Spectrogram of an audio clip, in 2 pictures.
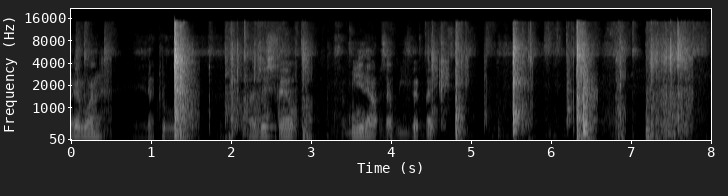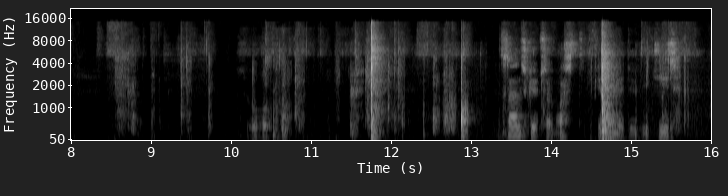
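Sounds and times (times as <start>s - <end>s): packing tape and cardboard ripping: 4.6s - 7.8s, 10.4s - 12.9s.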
